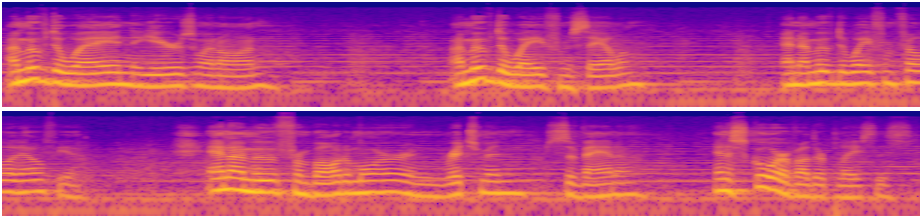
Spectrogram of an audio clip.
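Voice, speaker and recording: An actor playing a wry, centuries-old henpecked husband of a witch in a radio play, telling his story in measured dramatic style. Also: on the high side, a little mellow, lightly acted. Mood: wry, reminiscing. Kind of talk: dramatic first-person radio play narration. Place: stage performance in a community club hall. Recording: echoey hall, music behind.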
